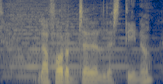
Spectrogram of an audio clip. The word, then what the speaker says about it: la forza del destino: la fuerza del destino con pronunciación italiana la forza del destino es una ópera italiana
